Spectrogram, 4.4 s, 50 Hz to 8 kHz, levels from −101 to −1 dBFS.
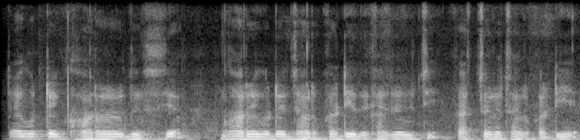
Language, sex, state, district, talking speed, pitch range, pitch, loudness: Odia, male, Odisha, Nuapada, 165 wpm, 125-140 Hz, 135 Hz, -16 LUFS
